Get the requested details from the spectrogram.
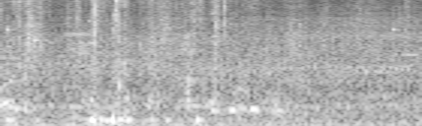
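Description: Several people shout and exclaim nearby.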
